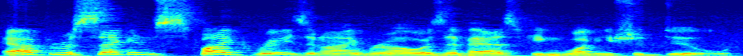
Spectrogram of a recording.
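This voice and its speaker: Animated story reader, husky voice, scripted fan fiction narration with offhand asides. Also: mid-range voice, moderate pace.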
